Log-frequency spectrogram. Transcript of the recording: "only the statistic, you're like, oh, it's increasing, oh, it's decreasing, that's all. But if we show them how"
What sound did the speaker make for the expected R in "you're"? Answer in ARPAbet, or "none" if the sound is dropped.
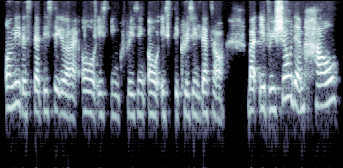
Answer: W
